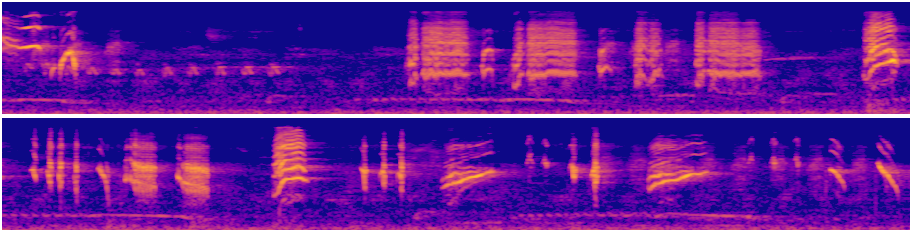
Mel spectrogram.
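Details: Long-tailed shrike song used to provoke rival shrikes into singing: a varied jumble of harsh rasps, sharp chips and quick upward-sweeping whistles delivered in fast bursts with brief pauses, over a low hum.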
